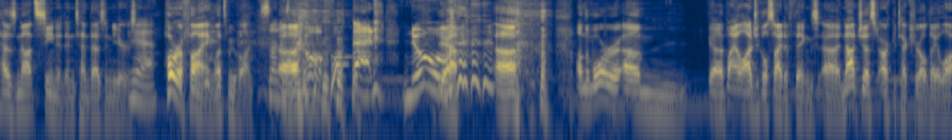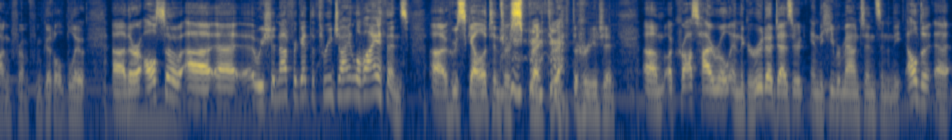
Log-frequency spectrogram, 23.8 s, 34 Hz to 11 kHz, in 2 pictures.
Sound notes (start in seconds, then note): 6.1 laughs; 18.2 laughs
